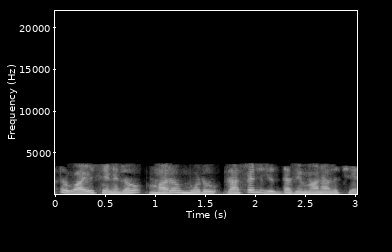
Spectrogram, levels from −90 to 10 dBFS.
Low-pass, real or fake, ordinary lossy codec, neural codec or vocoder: 3.6 kHz; fake; MP3, 24 kbps; codec, 16 kHz, 2 kbps, FreqCodec, smaller model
